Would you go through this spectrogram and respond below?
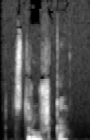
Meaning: shaving, shavings, chips
- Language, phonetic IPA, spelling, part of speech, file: Russian, [ˈstruʂkə], стружка, noun, Ru-стружка.ogg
